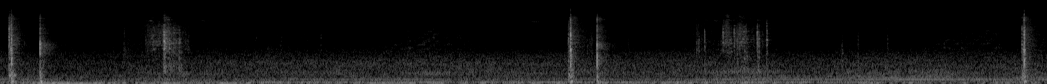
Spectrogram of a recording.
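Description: Two shots from a 30-pound Mongolian horse bow, one near the start and one a little past halfway. Each is a sharp snap of the string on release, followed about a third of a second later by a second click as the arrow strikes the target. Quieter rustles fall between the shots.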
